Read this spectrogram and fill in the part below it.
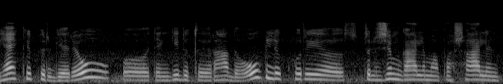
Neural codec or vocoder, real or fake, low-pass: none; real; 7.2 kHz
